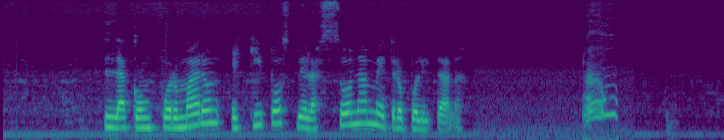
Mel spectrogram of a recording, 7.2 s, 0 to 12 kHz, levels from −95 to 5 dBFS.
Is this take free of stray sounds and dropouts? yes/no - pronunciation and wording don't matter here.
no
